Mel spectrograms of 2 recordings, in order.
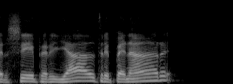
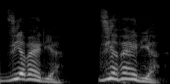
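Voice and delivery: high, loud calling out; calling loudly; 10 semitones higher, 4 dB louder than usual. Acted. Groggy nephew calls his dying aunt, loud and high. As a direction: call the old aunt, still half asleep. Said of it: "chiamava intanto il giovanotto con voce grossa".

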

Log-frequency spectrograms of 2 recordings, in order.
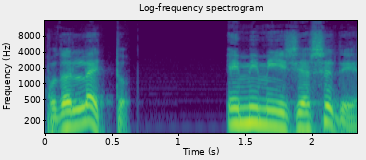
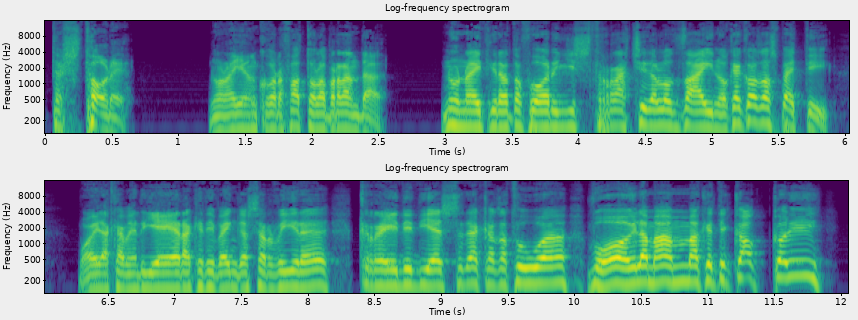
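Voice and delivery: loud, higher mean tirade, building; nasty yelling; 5 semitones higher, 8 dB louder than usual. A narrator's reading. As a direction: berate him, harder each line. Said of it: "divenne cattivo". (Bertoli aggredisce il ragazzo, sempre più forte e cattivo)

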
